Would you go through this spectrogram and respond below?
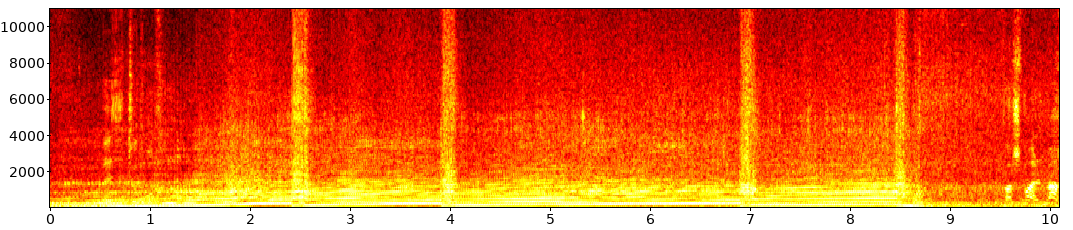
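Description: An Audi RS3 accelerates hard on the road, its engine note climbing steadily through each gear with sharp breaks at the shifts, loud and close from inside the car, while people talk briefly under it.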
